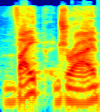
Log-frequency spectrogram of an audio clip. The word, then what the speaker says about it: VYP Drive: So my friend Viper is Viper, the man about tech, but he also has a non-tech YouTube channel, Vipe Drive, and it's spelled VYP Drive.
